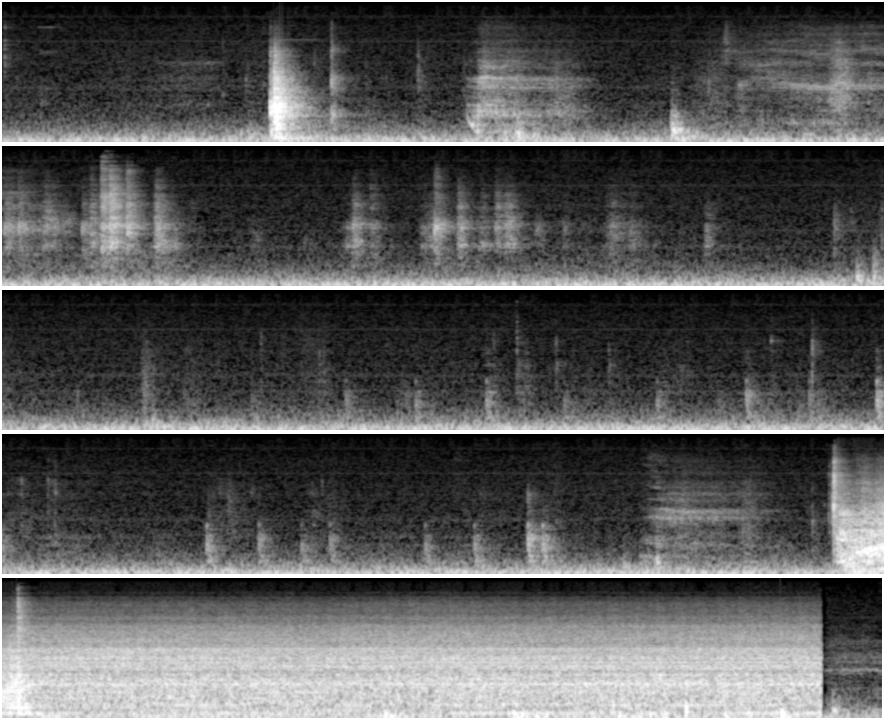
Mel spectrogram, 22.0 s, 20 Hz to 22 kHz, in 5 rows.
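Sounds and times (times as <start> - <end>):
drill press motor running: 17.4 - 21.8.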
